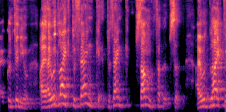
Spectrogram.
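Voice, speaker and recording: A man with an Arabic accent speaks at a fairly slow pace. His pitch is high and his intonation lively. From Egypt, Cairo. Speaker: podcast host. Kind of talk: casual conversation. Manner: halting.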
